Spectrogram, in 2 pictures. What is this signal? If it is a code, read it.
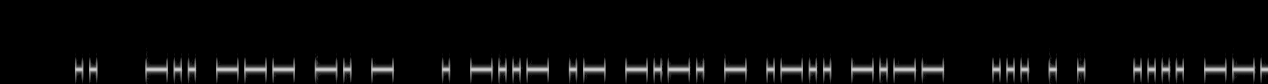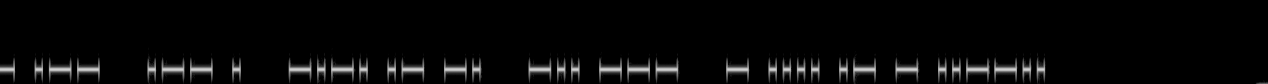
Morse code, heard as a keyed tone, about 17 wpm, 700 Hz. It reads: I DONT EXACTLY SEE HOW WE CAN DO THAT?
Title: Sentences from Top 1000 Words - Review Part 6 - 17wpm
